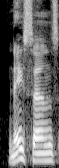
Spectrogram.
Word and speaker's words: NNAISENSE: are constructing at nens nens is pronounced like birth in English like n but it's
